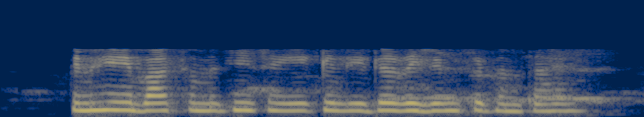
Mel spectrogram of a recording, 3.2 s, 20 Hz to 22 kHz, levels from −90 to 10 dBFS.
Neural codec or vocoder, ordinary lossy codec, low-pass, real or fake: codec, 44.1 kHz, 7.8 kbps, Pupu-Codec; AAC, 16 kbps; 7.2 kHz; fake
